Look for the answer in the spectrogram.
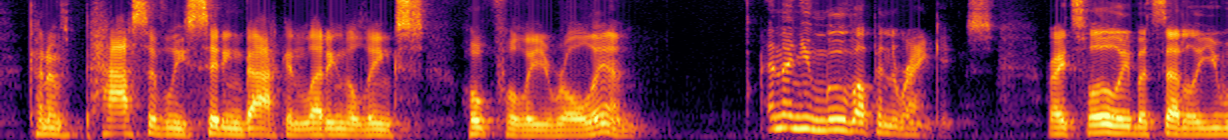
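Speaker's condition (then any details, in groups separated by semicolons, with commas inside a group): No condition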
